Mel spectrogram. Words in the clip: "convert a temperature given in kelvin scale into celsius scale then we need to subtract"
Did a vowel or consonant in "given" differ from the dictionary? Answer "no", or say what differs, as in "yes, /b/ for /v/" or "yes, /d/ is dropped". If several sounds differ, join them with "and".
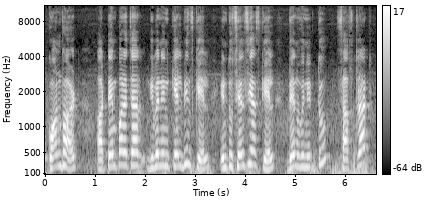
yes, /b/ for /v/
